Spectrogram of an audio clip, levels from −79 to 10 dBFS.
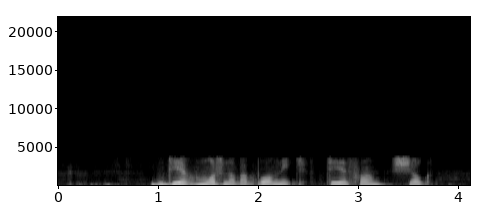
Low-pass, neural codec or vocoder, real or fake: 3.6 kHz; codec, 16 kHz in and 24 kHz out, 0.4 kbps, LongCat-Audio-Codec, four codebook decoder; fake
